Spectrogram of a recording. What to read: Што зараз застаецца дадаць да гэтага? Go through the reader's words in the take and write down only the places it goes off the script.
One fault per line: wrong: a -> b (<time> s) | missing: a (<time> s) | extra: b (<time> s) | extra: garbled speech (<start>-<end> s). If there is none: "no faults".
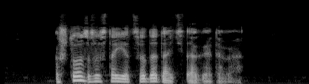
missing: зараз (0.8 s)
